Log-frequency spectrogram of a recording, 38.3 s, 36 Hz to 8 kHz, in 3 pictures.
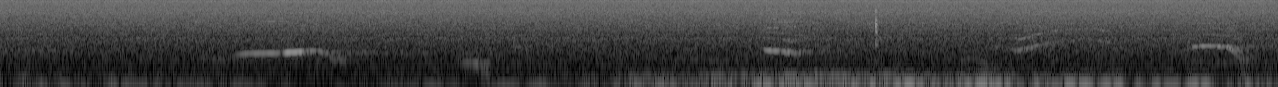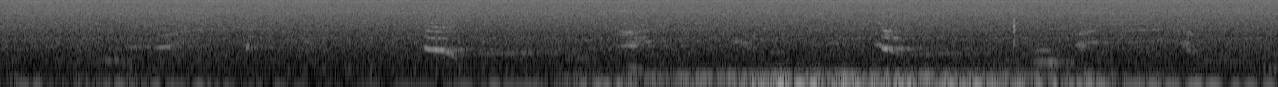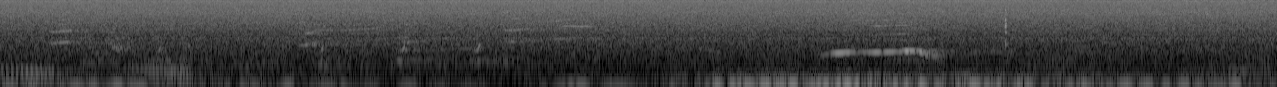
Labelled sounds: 18.9	19.3	humpback whale, 0.86 to 1.2 kHz
23.5	23.8	humpback whale, 0.90 to 1.2 kHz
26.0	26.3	humpback whale, 1.0 to 1.2 kHz
28.6	29.4	humpback whale, 0.96 to 1.4 kHz
30.6	31.5	humpback whale, 1.2 to 1.6 kHz

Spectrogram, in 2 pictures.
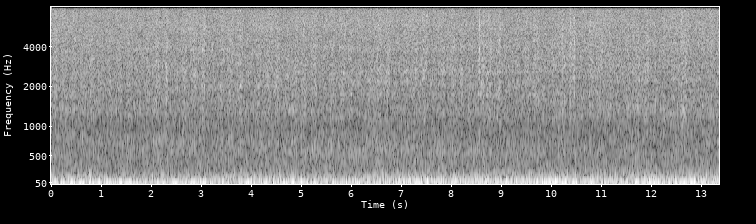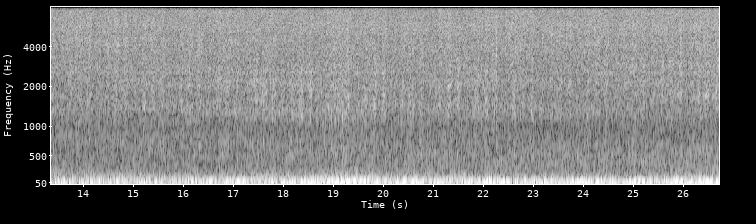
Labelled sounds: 26.3	26.7	vessel noise, 1.2 to 2.8 kHz

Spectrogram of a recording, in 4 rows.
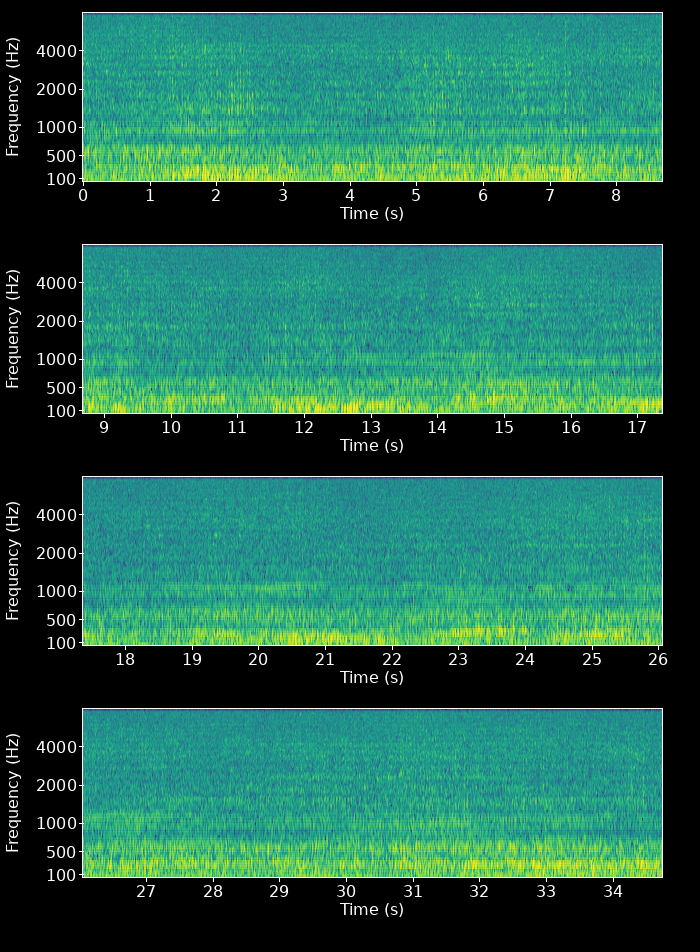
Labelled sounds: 25.7	25.9	vessel noise, 3.3 to 3.8 kHz

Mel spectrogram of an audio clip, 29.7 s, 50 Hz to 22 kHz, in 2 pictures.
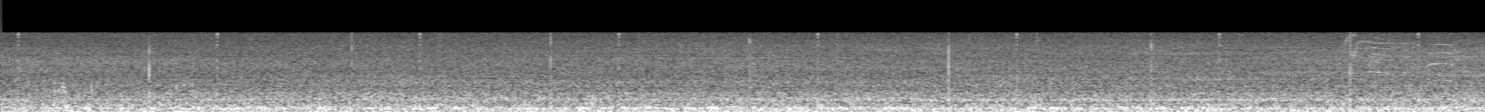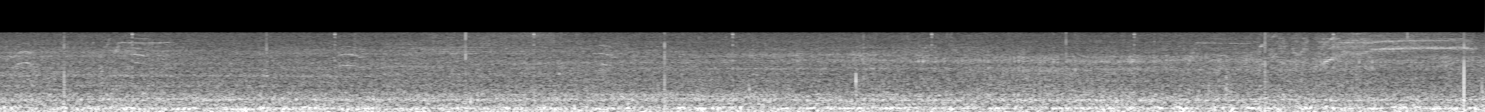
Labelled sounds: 13.3	14.3	killer whale, southern resident, call S36, 0.60 to 7.2 kHz
14.2	15.3	killer whale, 1.5 to 5.5 kHz
15.8	16.6	killer whale, southern resident, call S36, 1.2 to 6.9 kHz
18.1	18.6	killer whale, 1.9 to 7.0 kHz
20.6	21.1	killer whale, 1.7 to 5.4 kHz
26.3	27.4	killer whale, southern resident, call S36, 4.6 to 7.4 kHz
27.3	29.6	killer whale, southern resident, 1.5 to 8.0 kHz

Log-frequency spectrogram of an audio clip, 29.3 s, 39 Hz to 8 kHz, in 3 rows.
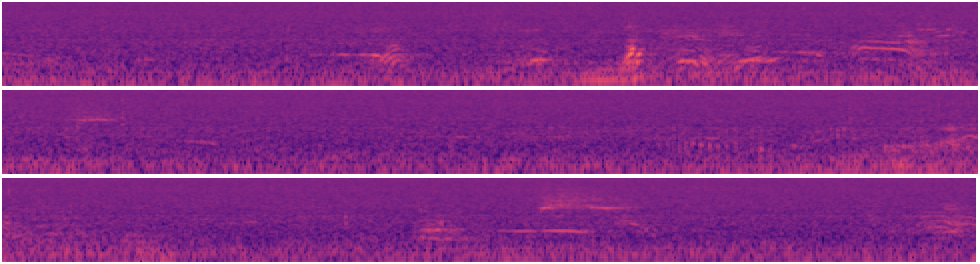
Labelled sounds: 6.7	7.0	humpback whale, 0.80 to 0.99 kHz
10.5	10.9	humpback whale, 1.1 to 1.3 kHz
24.9	25.7	humpback whale, 1.0 to 1.5 kHz

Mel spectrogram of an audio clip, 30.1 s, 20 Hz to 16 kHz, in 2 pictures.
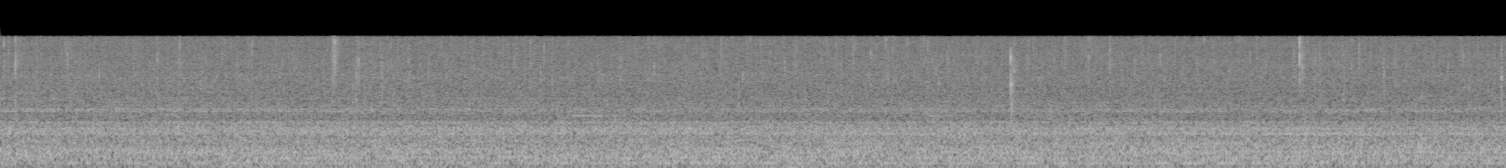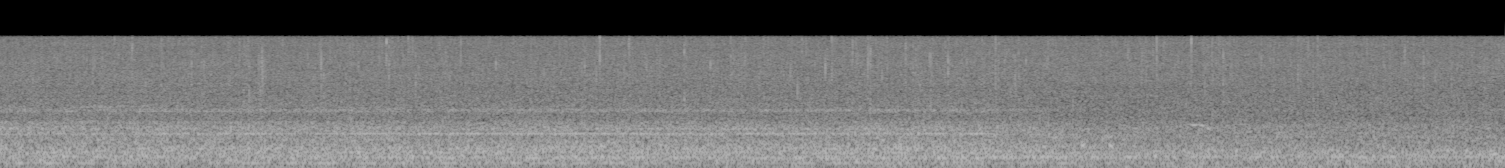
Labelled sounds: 5.7	6.1	humpback whale, 1.2 to 1.3 kHz

